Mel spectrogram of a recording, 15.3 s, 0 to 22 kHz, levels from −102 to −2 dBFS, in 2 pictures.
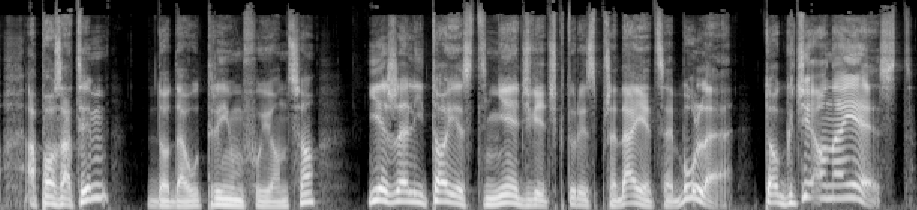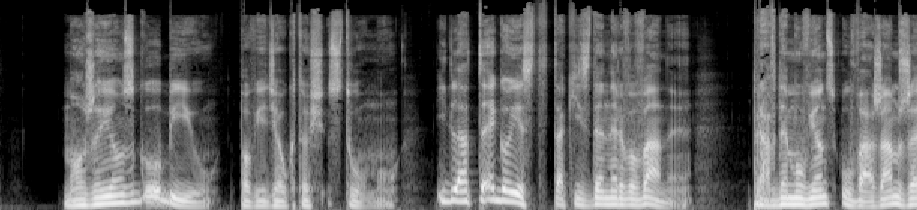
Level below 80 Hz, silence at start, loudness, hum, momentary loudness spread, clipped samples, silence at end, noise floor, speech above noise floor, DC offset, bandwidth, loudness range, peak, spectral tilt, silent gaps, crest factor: -42 dBFS; 0.05 s; -15 LUFS; none; 12 LU; under 0.1%; 0 s; -72 dBFS; 57 dB; under 0.1%; over 20 kHz; 3 LU; 0 dBFS; -5 dB/octave; none; 14 dB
